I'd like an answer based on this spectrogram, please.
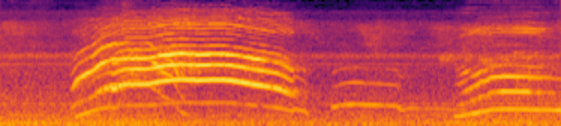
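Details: Angry cats fighting loudly: a long, drawn-out wailing yowl that rises and then falls, followed by a softer low moan and another rising wail.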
